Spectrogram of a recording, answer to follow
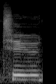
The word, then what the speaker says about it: two: These two together. Two. The only normal sound is the T. T. Ooh. Two. W-O doesn't normally make a ooh sound, but in this case it does.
